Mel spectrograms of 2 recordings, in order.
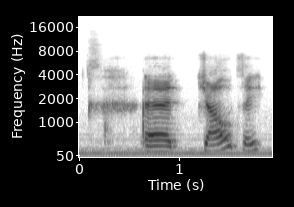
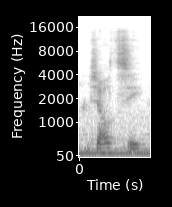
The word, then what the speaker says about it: Jiaozi: How do you pronounce that one? Jiaozi. Jiaozi.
